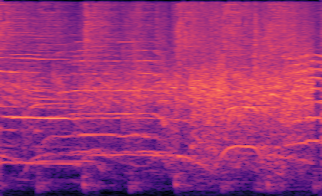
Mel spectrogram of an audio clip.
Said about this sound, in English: please give a big round of applause for my friend Todd Basinger.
